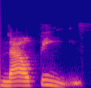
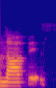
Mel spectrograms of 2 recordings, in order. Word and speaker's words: Nauthiz: Meech um because and it's really pronounced Nauthiz, not Nauthiz. But um it's spelled like n a u t h i s, but it's basically like he had to be pressed.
